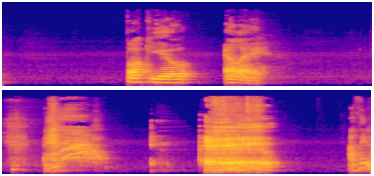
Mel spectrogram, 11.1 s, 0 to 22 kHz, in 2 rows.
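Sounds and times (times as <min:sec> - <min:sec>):
speech: 0:01.9 - 0:04.0, 0:10.8 - 0:11.0
loud burps: 0:08.5 - 0:09.8.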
